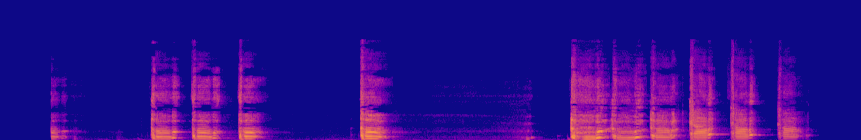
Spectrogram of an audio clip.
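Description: Short bursts of a person's voice, a few sounds at a time with silent pauses between them, not making out as words; the longest run comes in the second half.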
